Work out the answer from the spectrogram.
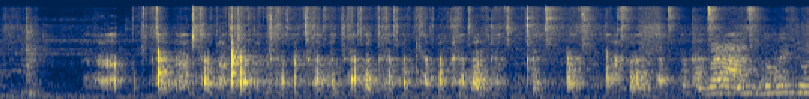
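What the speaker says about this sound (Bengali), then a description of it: "এই মশলাটা আমি শিলপাটায় গুঁড়ো করে নিচ্ছি।" Spices are ground by hand on a shil-pata grinding stone, a close series of rhythmic scraping and knocking strokes of stone on stone, with a voice briefly heard near the end.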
